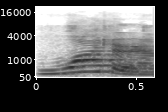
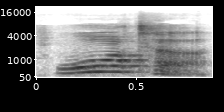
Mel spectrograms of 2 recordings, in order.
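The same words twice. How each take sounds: First: It is said in an American accent. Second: It is said in a British accent.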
